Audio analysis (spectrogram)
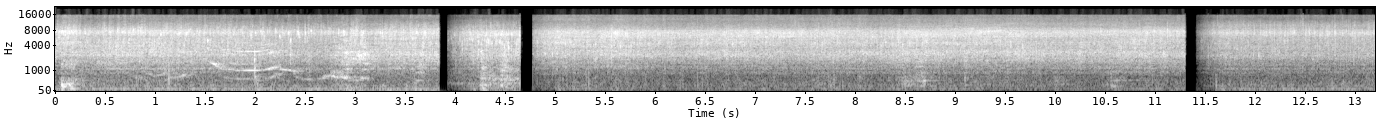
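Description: Fish frying in hot oil in a pan gives a loud, steady, close sizzling hiss that drops out in a few brief gaps.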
